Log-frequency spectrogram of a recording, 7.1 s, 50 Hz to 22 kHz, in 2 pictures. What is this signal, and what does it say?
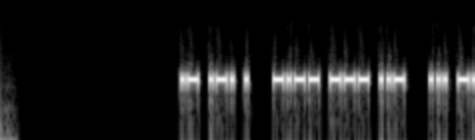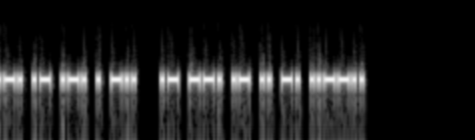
Morse code, heard as a keyed tone, about 44 wpm, 700 Hz. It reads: ARE YOU SCARED AGAIN?
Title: Sentences from Top 1000 Words - Review Part 4 - 45wpm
